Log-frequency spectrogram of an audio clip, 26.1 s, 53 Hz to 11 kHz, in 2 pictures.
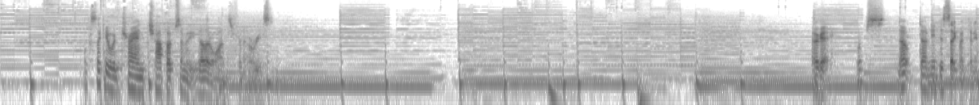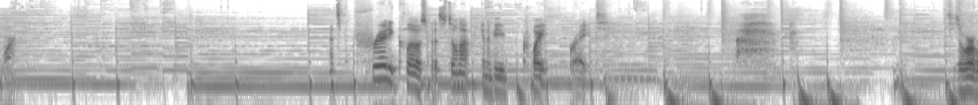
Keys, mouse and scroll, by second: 2.5 middle click, 4.5 click, 6.3-7.5 middle drag, 8.2 click, 9.3 middle click, 10.3 click, 12.0 click, 13.3 click, 14.1 click, 14.6 middle click, 16.0 click, 16.5-18.4 middle drag, 21.4 middle click, 22.4 right click, 23.5 middle click.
